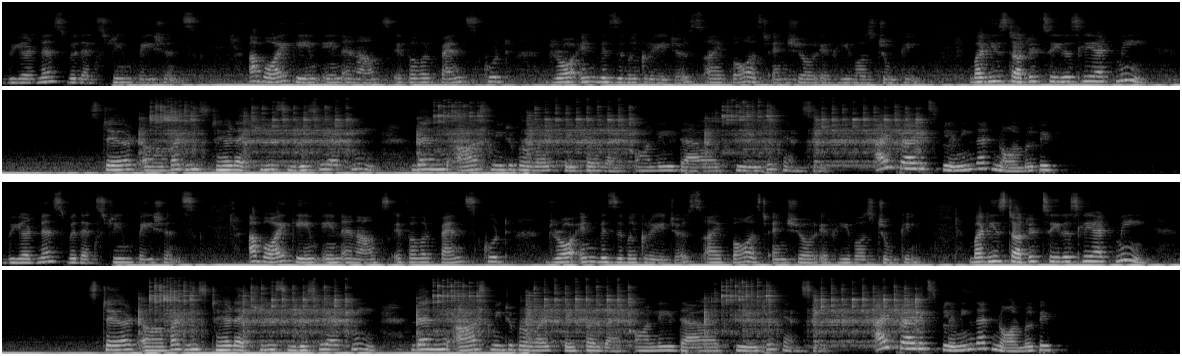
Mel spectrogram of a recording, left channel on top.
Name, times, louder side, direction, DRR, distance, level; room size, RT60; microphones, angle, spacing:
voice 1, 0.0-1.8 2.3-11.4 12.8-20.0 20.5-22.3, right 1 dB, 30° right, 5 dB, 0.4 m, -30 dB
sound 1, 1.1-17.0, right 2 dB, 70° left, 0.4 m, -24 dB
sound 2, 13.1-21.3, right 2 dB, 70° right, 0.7 m, -35 dB
2.8 x 2.4 x 2.6 m, 0.32 s
head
